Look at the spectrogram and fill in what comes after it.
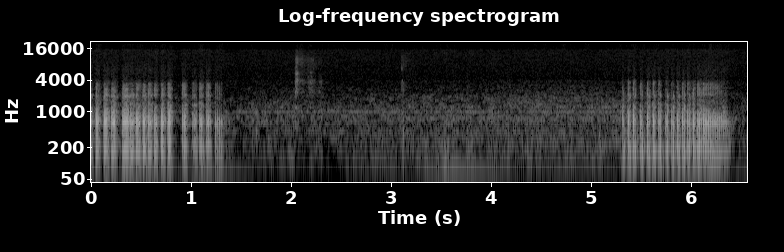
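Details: A sleeping Pug snoring: rapid rattling, fluttering snore bursts open the recording, followed by a quiet pause with faint background hum, then another loud rattling snore near the end.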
